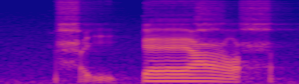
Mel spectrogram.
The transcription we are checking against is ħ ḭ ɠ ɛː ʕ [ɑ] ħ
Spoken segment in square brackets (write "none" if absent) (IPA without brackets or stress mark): ɒ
